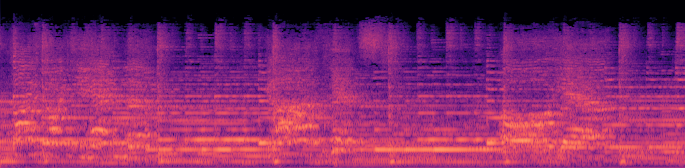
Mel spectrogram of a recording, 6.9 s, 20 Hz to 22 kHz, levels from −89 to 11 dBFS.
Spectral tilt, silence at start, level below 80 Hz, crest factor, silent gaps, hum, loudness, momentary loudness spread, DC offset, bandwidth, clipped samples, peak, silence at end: -3.5 dB/octave; 0 s; -60 dBFS; 12 dB; none; none; -17 LUFS; 4 LU; 0.5%; 13.5 kHz; under 0.1%; -4 dBFS; 0 s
